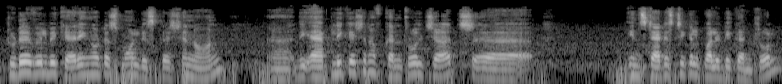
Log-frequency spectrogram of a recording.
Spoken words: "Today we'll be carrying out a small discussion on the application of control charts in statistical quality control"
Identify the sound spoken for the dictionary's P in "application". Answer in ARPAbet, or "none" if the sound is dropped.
P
